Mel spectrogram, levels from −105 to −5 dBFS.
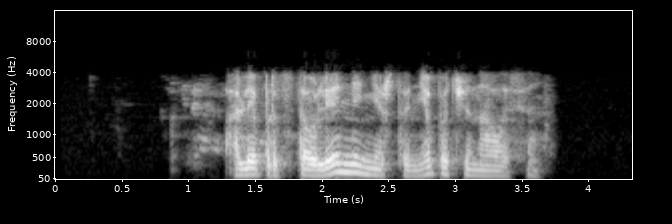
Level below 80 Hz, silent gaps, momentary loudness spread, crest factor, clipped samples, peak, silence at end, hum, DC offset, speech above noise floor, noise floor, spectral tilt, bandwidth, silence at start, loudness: -62 dBFS; none; 14 LU; 18 dB; under 0.1%; -2 dBFS; 0.75 s; none; under 0.1%; over 73 dB; under -90 dBFS; -10 dB/octave; 4.3 kHz; 1 s; -17 LUFS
